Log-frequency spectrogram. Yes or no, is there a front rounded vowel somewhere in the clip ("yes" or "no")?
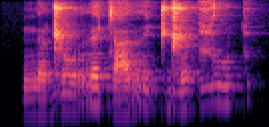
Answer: yes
